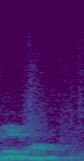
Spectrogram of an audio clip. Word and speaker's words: Loader: Loader here? Yes, Am I pronouncing that right?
